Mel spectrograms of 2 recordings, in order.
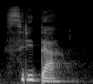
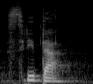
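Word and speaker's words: среда: Mittwoch heißt Srida. – Srida. – Ja. Das Wort wird mit je in der Mitte äh, geschrieben, aber je wird als i ausgesprochen, weil es unbetont ist. Srida.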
